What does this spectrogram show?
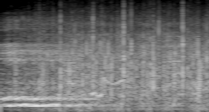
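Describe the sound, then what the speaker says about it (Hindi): An audience at a Christmas celebration breaks into applause, a dense patter of clapping that carries on steadily while a voice and a sustained tone sound at the start. "जोरदार तालियां सभी"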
